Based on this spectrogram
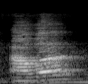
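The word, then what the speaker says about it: hour: അതേപോലെ അവർ, ഓണസ്റ്റ് മാൻ, ഇവയുടെ രണ്ടിന്റെയും ആദ്യ അക്ഷരം എച്ച് ആണെങ്കിലും ഈ രണ്ട് വാക്കുകളിലും എച്ച് നമ്മൾ പ്രനൗൺസ് ചെയ്യുന്നില്ല, ഉച്ചരിക്കുന്നില്ല.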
